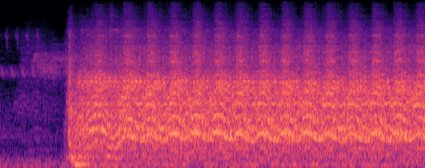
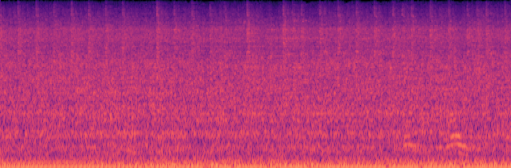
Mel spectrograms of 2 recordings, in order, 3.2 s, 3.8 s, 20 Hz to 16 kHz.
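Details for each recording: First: 1925 Ford Model T C Cab with distributor conversion, unrun for a couple years, touchy ignition key: hiss then even chuffing about three beats a second, cranking without firing; fuel tank found completely empty. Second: 1925 Ford Model T C Cab, mostly stock with distributor conversion, first run after sitting a couple years: quiet, steady low four-cylinder chuff at idle, expected to burn off some oil, running happier with a little more spark advance; normal idle.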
